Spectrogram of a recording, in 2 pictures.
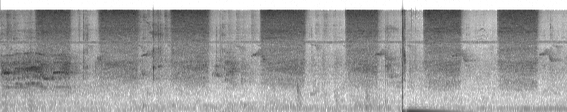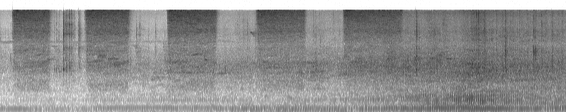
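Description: Aerosol spray-paint can hissing in about a dozen short bursts, each roughly a second long, as black paint goes onto a steel frame and corrugated metal sheet. A single sharp knock about eight seconds in is the loudest moment, and a low rumble builds near the end.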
